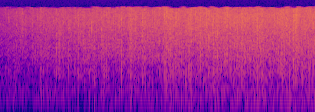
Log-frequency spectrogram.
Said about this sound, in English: Play random. Rain on tent.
